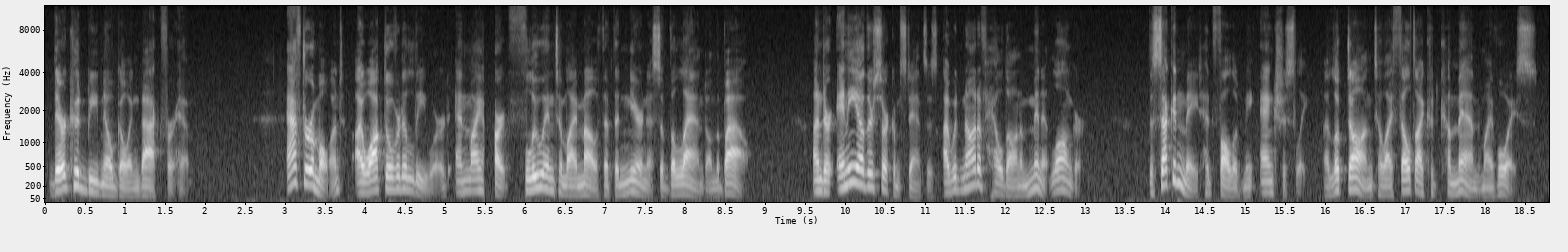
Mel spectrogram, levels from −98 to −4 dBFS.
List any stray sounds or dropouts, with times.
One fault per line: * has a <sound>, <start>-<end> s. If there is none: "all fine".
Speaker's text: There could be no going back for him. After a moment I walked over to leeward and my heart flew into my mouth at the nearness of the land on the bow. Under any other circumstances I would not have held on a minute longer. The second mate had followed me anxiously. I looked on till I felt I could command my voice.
* has a dropout, 5.5-5.6 s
